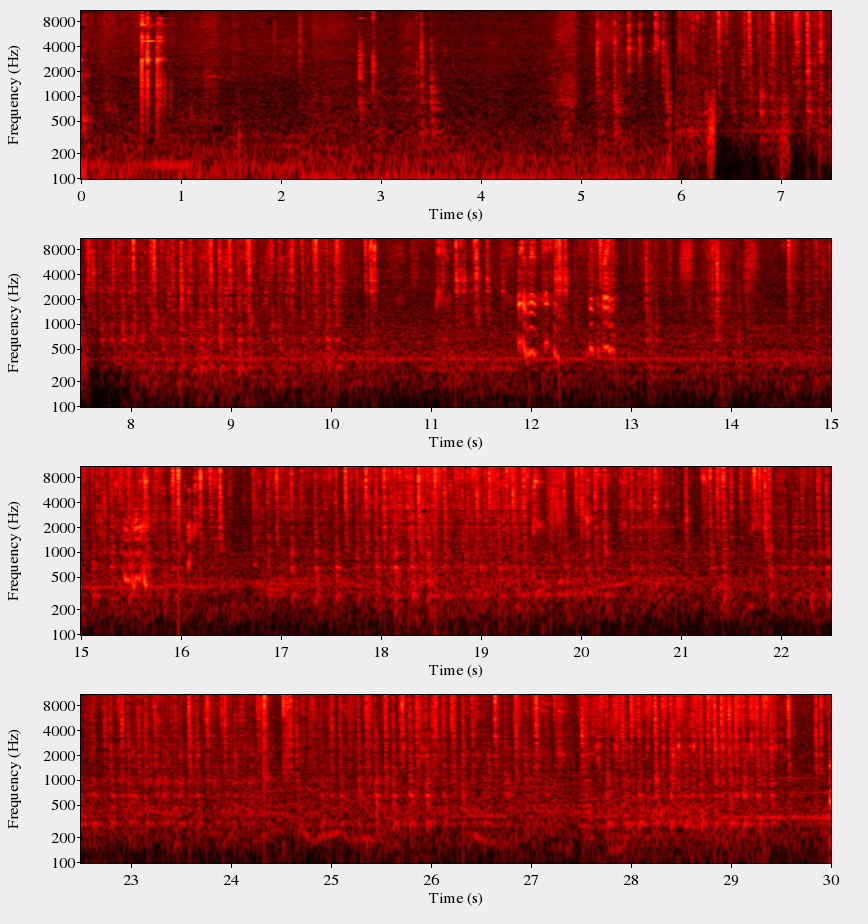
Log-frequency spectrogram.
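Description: Hand socket ratchet clicking rapidly in quick strokes, tightening a nut onto a steering spindle's stud. The clicking starts about six seconds in, after a quieter stretch of handling.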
